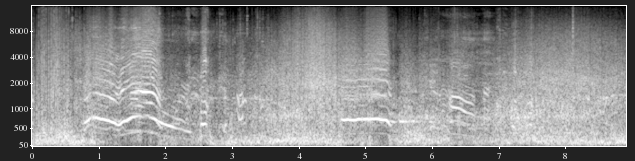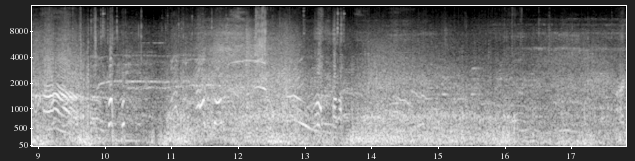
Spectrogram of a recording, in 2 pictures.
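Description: A young woman laughs and shrieks close by.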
